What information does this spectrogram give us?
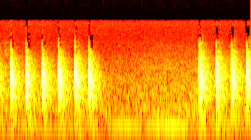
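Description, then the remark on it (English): Someone knocks firmly on a locked wooden study door: a quick run of six loud raps, a short pause with a faint low hum, then five more knocks in the same steady rhythm. “I I can't open the door. It's locked. Well, knock on it.”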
